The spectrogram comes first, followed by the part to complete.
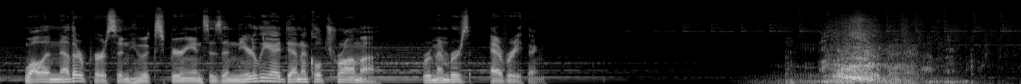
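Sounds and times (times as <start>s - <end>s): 
speech: 0.2s - 5.5s
lion's deep roar: 7.8s - 9.8s.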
